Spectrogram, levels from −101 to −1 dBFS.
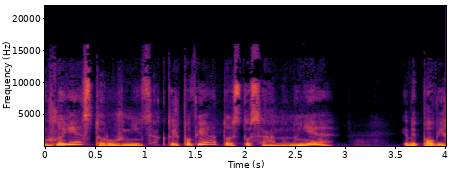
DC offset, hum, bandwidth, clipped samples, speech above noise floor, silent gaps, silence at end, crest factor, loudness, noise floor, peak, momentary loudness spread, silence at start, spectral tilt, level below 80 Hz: under 0.1%; none; 14 kHz; under 0.1%; 44 dB; none; 0 s; 16 dB; -25 LUFS; -68 dBFS; -8 dBFS; 9 LU; 0 s; -7 dB/octave; -60 dBFS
